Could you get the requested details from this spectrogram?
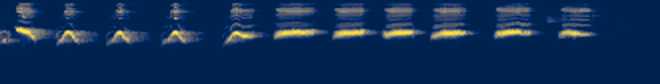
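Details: Energetic murai batu (white-rumped shama) delivering a steady series of about eleven whistled notes, first sharp upslurred chips, then fuller, even whistles, spaced roughly two to three per second in silence.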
